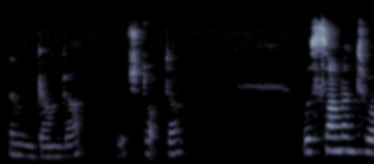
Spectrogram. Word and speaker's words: Mganga: The Mganga witch doctor, this probably should be pronounced Mganga witch doctor, was summoned to apply the usual ordeal.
